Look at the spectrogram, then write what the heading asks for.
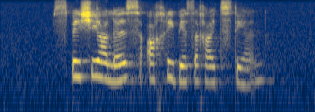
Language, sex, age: Afrikaans, female, 22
